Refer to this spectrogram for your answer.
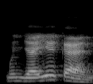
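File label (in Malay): "menjayakan", Malay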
